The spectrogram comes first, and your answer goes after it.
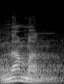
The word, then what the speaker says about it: Naaman: Naaman, hein, c'est ça la prononciation, bonne prononciation.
